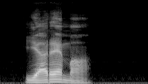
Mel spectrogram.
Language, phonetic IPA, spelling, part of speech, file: Polish, [jaˈrɛ̃ma], Jarema, proper noun, Pl-Jarema.ogg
